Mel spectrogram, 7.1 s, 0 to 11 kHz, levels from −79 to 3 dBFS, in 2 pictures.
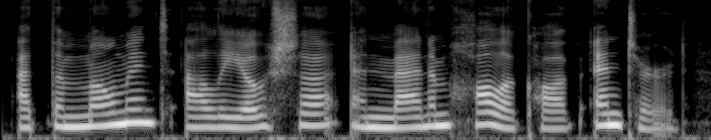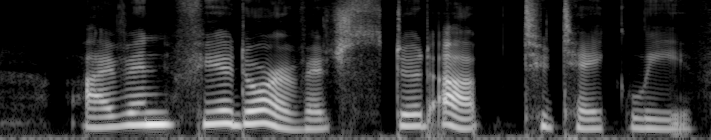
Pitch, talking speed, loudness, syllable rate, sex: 225 Hz, 125 wpm, -17 LUFS, 4.8 syllables/s, female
